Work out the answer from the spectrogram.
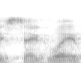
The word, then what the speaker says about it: segue: you or use it I was about to say segue but that's the actual way my head I said @ue like sick you know number one segue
